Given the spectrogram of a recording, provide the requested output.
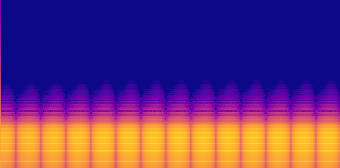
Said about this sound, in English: I will play a frequency in your left ear and a slightly different frequency in your right. These are flat tones, but when heard together, your brain creates a rhythmic beat.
